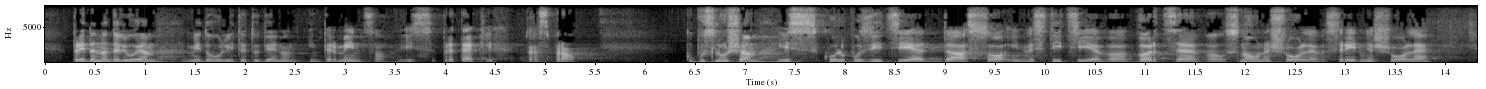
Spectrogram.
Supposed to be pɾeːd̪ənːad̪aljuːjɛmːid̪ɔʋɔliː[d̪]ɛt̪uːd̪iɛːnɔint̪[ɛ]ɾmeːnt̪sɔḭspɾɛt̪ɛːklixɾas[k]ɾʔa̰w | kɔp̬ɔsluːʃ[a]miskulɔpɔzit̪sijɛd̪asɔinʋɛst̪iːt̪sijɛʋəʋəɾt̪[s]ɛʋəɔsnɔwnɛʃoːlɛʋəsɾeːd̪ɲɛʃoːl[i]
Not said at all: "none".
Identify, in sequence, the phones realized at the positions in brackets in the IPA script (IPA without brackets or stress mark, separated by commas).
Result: t̪, ɛ, p, a, s, ɛ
